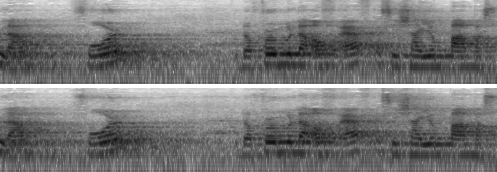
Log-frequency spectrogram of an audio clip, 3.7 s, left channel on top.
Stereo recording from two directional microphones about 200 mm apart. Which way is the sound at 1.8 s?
25° left (ahead or behind).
